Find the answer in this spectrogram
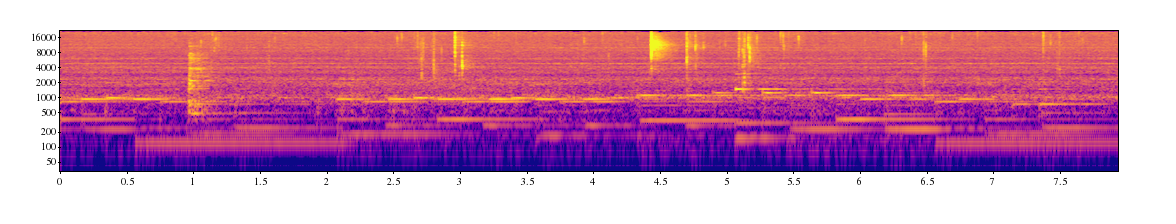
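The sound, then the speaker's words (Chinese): Tofu pieces drop into a pot of potato soup seasoned with soy sauce and black vinegar, simmering just before a full boil, making a few soft, wet plops and squishy splashes at uneven intervals over steady background music. “熬煮到还没完全滚的时候，放入豆腐。”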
